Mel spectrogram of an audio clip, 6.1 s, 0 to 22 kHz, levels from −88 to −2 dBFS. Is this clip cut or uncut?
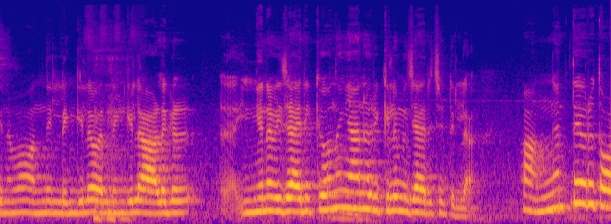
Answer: uncut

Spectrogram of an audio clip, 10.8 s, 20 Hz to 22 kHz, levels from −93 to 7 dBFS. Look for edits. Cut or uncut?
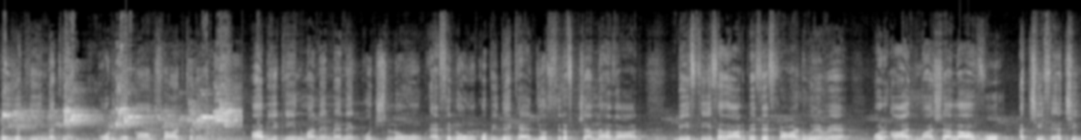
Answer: uncut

